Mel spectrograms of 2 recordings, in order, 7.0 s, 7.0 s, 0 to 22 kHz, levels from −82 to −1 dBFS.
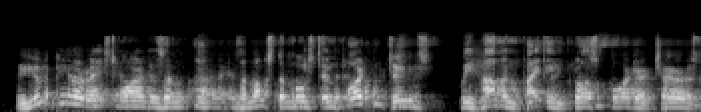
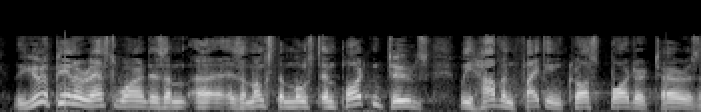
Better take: second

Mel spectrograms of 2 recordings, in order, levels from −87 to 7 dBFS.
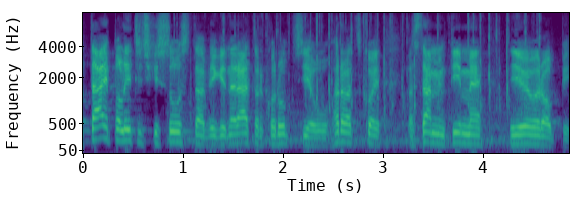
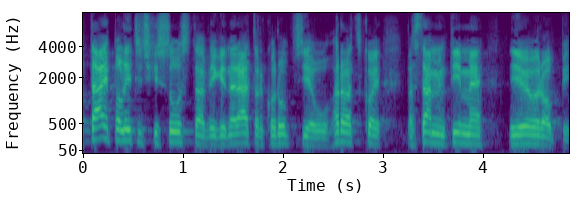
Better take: second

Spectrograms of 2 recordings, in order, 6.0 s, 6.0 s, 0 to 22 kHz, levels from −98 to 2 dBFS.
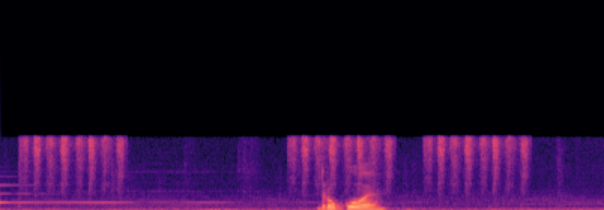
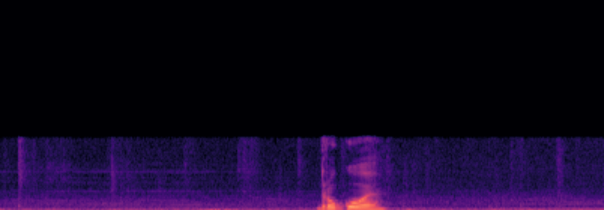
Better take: second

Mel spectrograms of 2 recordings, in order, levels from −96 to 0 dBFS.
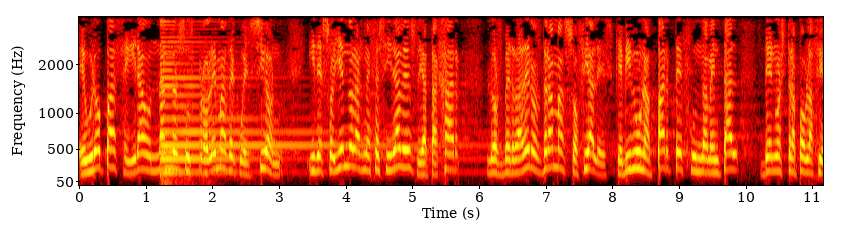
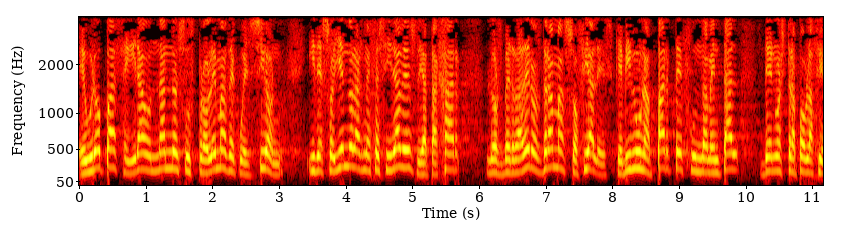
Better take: second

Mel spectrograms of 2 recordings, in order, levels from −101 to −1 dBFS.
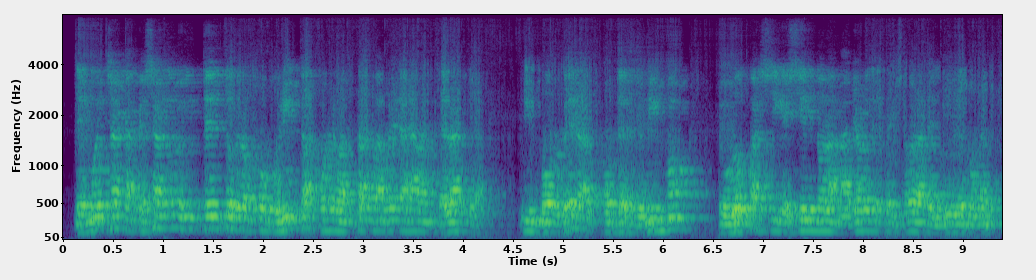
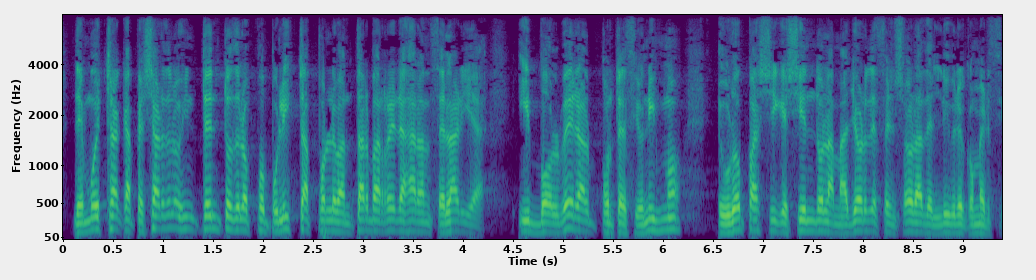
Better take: second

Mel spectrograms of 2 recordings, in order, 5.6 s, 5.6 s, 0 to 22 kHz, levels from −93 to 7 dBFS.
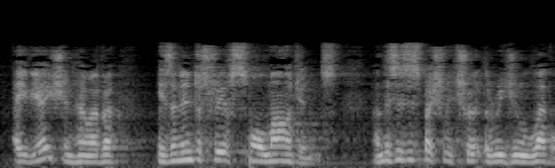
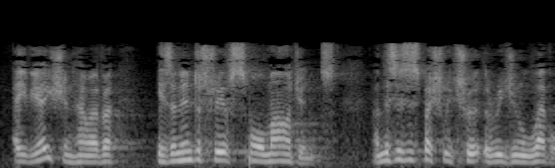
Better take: second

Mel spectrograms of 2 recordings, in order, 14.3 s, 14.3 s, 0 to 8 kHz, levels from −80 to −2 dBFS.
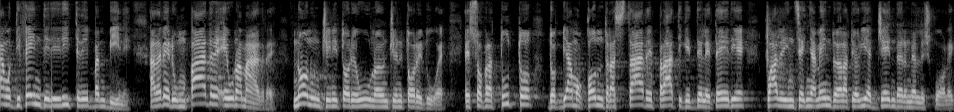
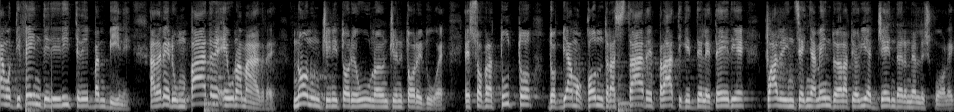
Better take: first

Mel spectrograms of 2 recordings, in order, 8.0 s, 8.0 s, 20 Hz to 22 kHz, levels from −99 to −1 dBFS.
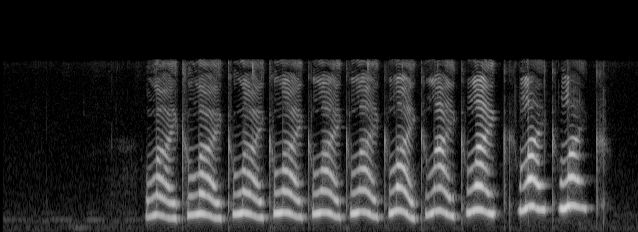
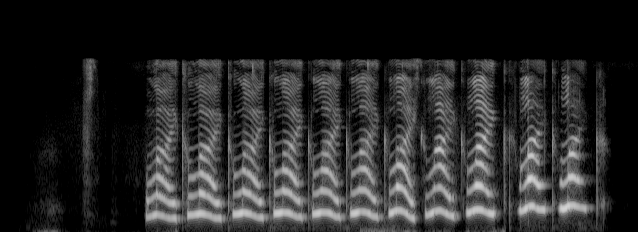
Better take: first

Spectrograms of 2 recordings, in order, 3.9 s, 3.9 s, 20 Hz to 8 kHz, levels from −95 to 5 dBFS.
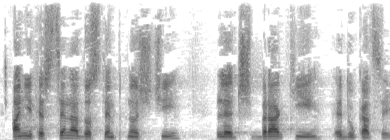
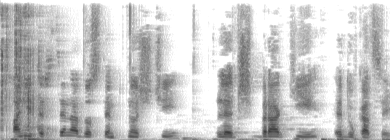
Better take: first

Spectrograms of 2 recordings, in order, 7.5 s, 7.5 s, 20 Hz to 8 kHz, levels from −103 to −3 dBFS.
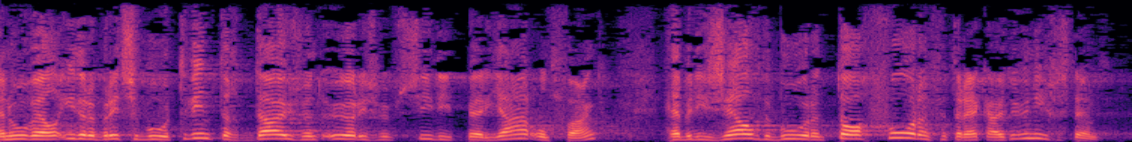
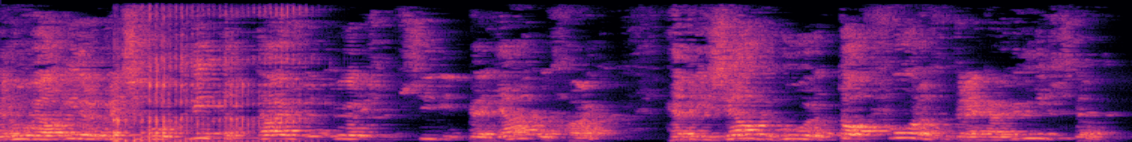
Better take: first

